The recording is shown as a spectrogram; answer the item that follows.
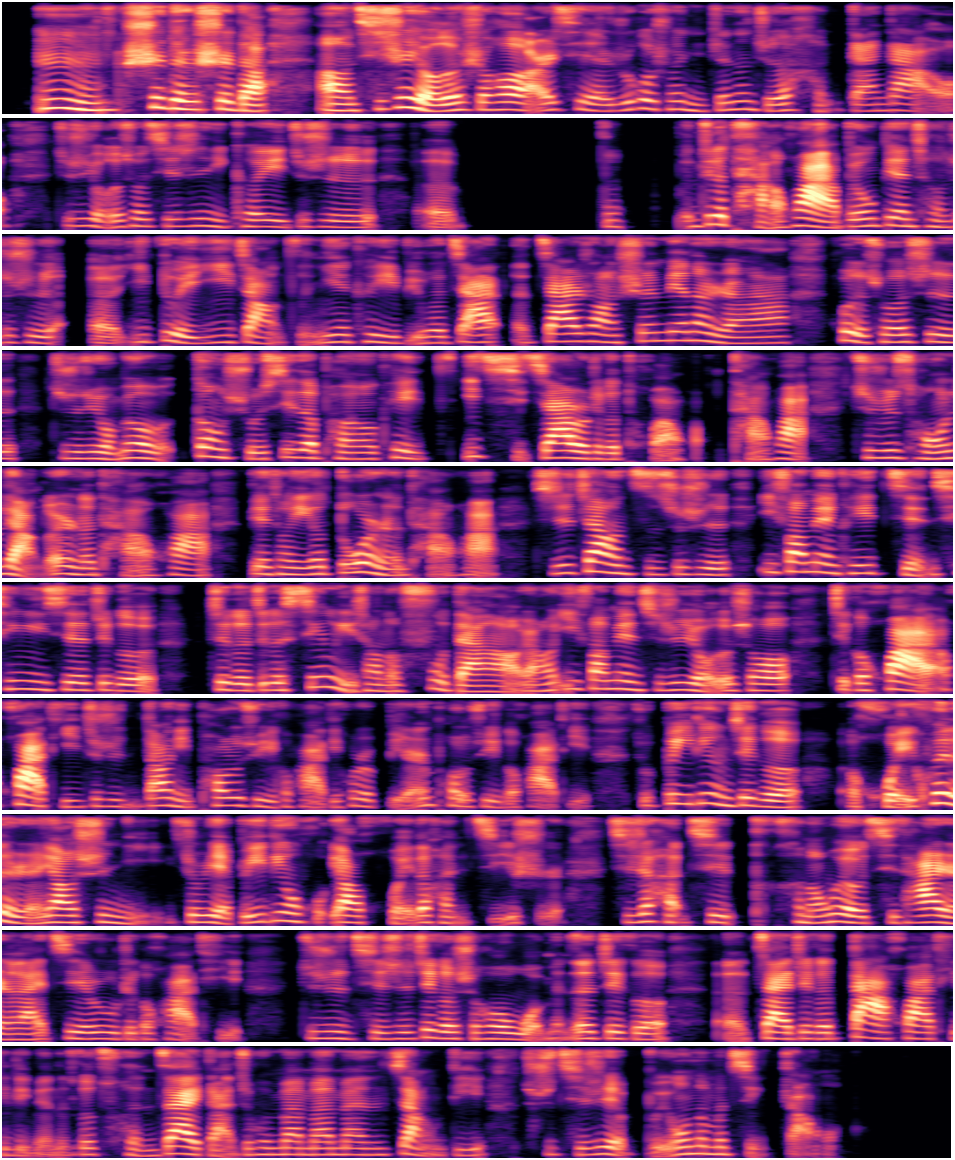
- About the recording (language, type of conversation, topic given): Chinese, advice, 如何在派对上不显得格格不入？
- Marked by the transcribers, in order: none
